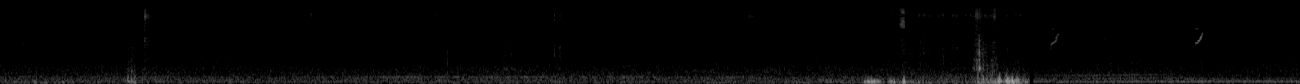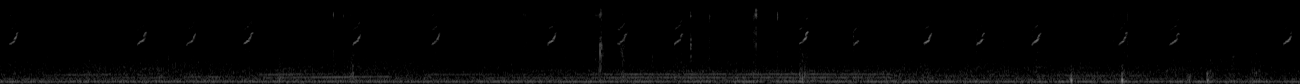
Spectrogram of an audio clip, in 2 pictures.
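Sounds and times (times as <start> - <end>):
faint low steady hum: 0.0 - 26.0
small bird calling: 11.8 - 12.2, 13.0 - 13.6, 14.3 - 17.6, 18.3 - 24.9, 25.8 - 26.0.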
